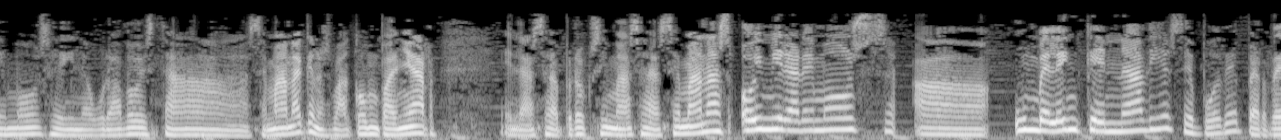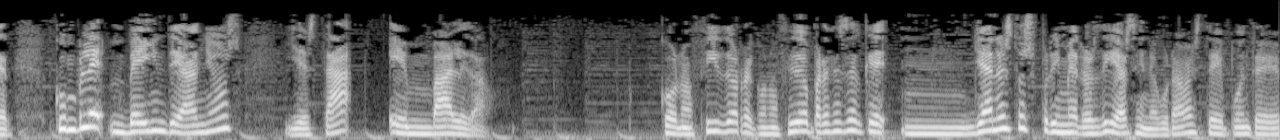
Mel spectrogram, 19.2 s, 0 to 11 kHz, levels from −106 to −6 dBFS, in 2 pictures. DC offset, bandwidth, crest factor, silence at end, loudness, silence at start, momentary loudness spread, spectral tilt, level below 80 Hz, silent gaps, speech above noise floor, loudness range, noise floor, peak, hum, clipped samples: under 0.1%; 8 kHz; 14 dB; 0 s; -18 LUFS; 0 s; 7 LU; -6.5 dB/octave; -40 dBFS; none; 23 dB; 4 LU; -40 dBFS; -4 dBFS; none; under 0.1%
